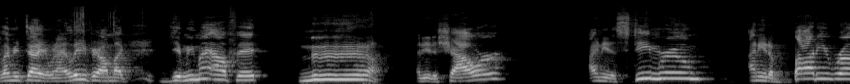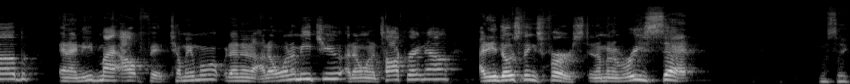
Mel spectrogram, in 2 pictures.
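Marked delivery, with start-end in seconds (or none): 1.7-15.5 put-on insistent, sarcastic tone, pitched up. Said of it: "I got some sarcastic things to say".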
